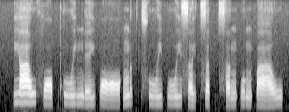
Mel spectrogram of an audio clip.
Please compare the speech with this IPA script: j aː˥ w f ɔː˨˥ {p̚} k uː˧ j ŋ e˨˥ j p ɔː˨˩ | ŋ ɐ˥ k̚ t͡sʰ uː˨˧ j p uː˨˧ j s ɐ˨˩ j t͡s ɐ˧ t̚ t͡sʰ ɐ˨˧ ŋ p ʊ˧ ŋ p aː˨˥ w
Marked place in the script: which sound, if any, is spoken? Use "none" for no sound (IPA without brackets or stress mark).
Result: p̚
